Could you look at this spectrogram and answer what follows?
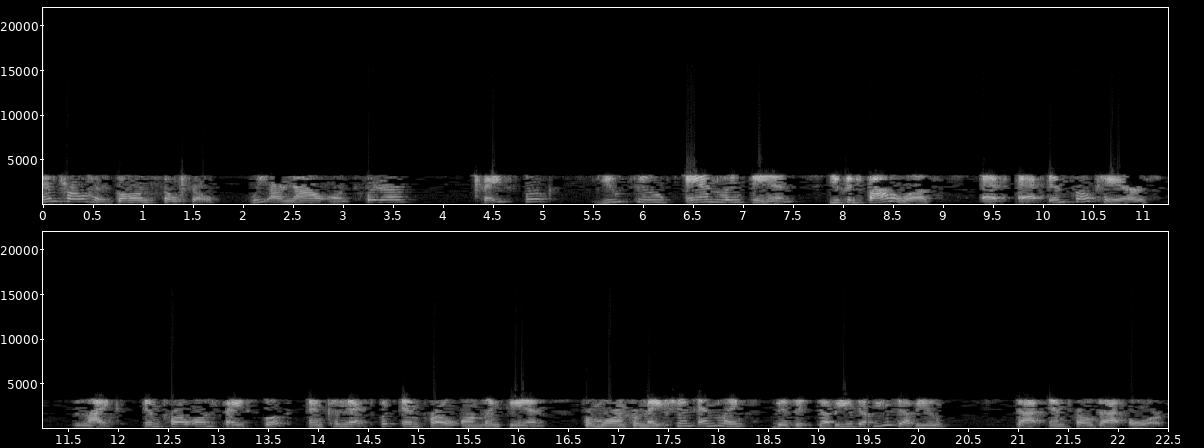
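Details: Adult woman speaking, telephone-quality recording; typical speech.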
